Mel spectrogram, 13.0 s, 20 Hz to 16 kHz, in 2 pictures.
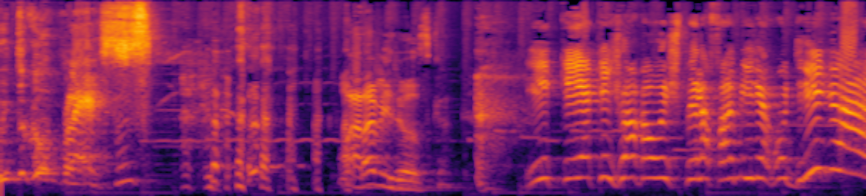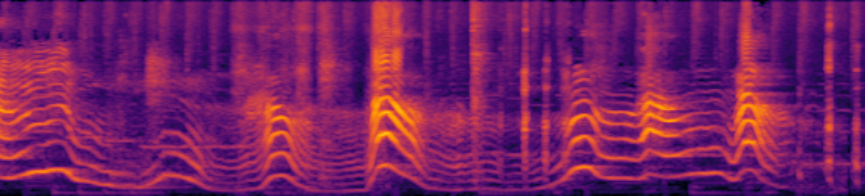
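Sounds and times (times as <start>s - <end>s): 
speech: 0.5s - 12.8s
laughter: 0.9s - 4.0s, 9.7s - 12.9s
dog whining and howling: 6.8s - 12.6s.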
